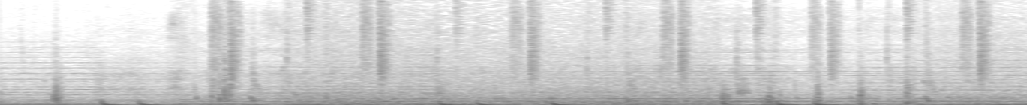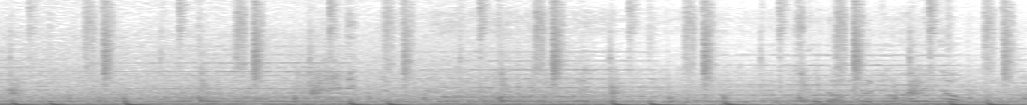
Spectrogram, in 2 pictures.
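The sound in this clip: A car is driven fast through traffic: a steady engine drone with humming tones, broken by frequent bumping thumps throughout.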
